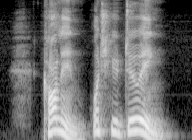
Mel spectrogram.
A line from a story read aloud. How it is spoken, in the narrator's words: she shouted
